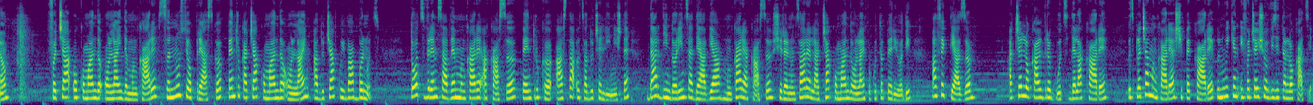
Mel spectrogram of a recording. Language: Romanian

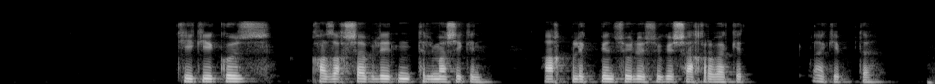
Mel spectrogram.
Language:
Kazakh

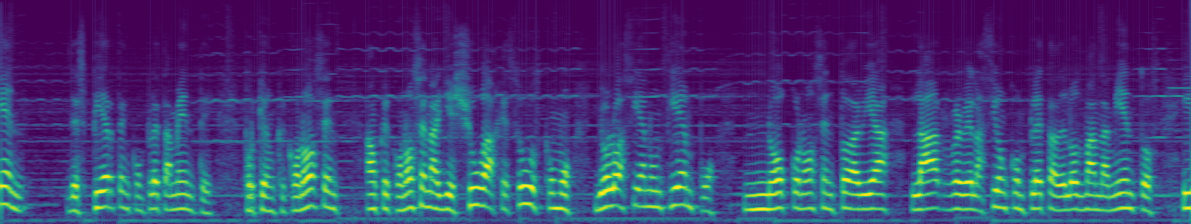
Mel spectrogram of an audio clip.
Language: Spanish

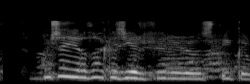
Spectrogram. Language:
Icelandic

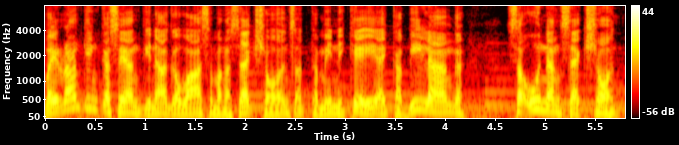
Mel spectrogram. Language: Filipino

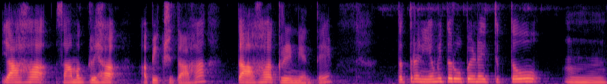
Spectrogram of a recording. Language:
Sanskrit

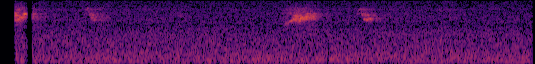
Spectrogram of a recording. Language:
Chinese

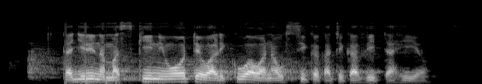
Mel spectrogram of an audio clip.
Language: Swahili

